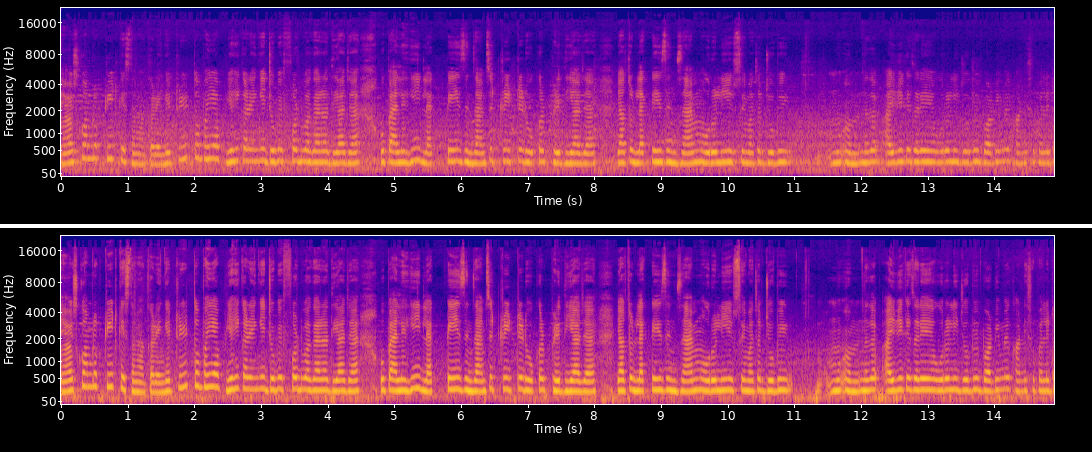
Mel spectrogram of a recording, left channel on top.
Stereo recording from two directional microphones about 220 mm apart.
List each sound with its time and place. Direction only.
0.0 s a woman's voice: 50° right (ahead or behind)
